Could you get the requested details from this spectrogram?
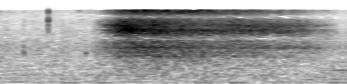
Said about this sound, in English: First, we will breathe.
